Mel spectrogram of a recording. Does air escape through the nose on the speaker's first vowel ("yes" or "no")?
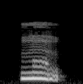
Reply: yes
